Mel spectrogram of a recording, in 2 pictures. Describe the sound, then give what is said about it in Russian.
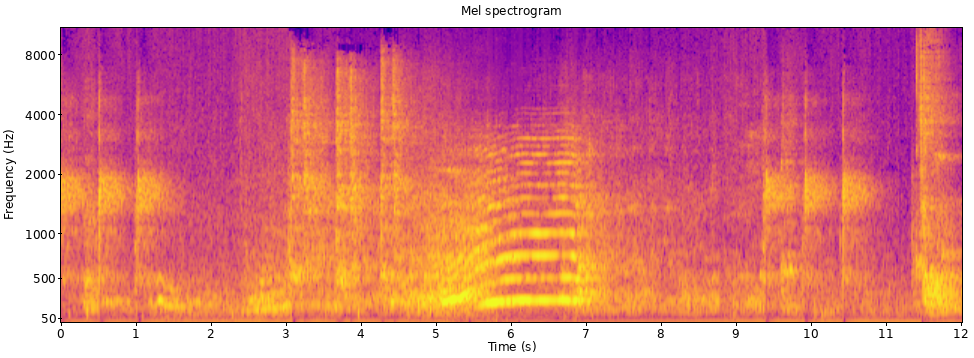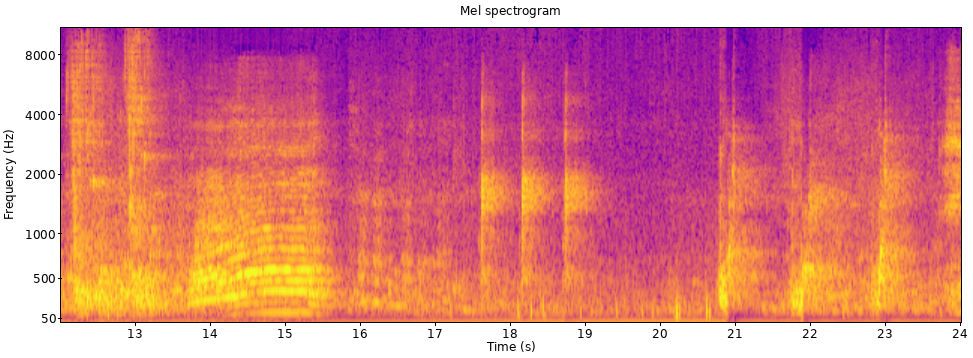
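Cow mooing sounds during a staged milking scene in a theatre play: two long, drawn-out moos with wavering harmonics, separated by short sharp bursts of other noise, with voices heard at times. “Тот хватается за вымя, вы слышите звук молочных струек и мычание.”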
